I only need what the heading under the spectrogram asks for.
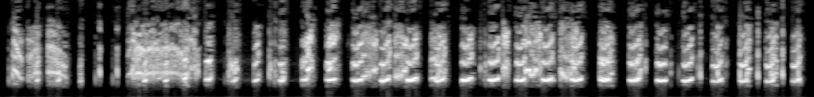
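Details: Swiftlet attracting sound for a bird house: loud, rapid chattering of harsh high chirps, pulsing several times a second without pause.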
